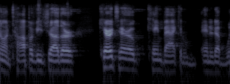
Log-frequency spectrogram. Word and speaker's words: Querétaro: Am I pronouncing that correctly? Is it Querétaro? – Querétaro. – Querétaro, sorry. Querétaro.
